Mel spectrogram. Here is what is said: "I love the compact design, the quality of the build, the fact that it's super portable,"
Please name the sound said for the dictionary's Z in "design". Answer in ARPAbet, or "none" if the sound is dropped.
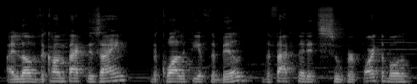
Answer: Z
